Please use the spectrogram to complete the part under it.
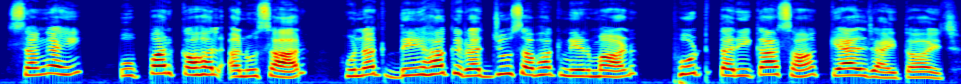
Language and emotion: Maithili, neutral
